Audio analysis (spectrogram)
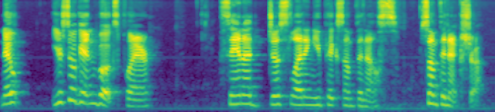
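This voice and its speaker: A woman's voice: on the high side, normal speed, pushed and bright. A woman voicing a teasing, boastful father of teenage boys in a story, with playful slangy talk. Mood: playful, firm.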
